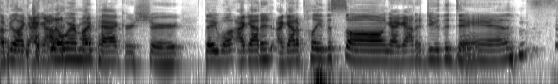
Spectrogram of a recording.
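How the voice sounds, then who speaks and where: A loud, fairly quick male voice, high-pitched, with a bright, sharp tone. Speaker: sports podcast host. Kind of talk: casual chat. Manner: animated.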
